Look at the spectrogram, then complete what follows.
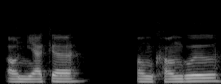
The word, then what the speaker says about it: Onyeka Okongwu: And another guy I want to point out was Onyeka Okongwu, I think is how you say it.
